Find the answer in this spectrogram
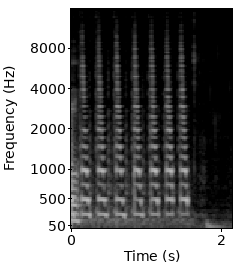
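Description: Ableton Live Analog synth patch of detuned saw-wave oscillators in unison, one pitched an octave up, with the sub-oscillator level just raised to about half. It plays a quick run of short repeated notes on one pitch, about five a second, stopping about a second and a half in.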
